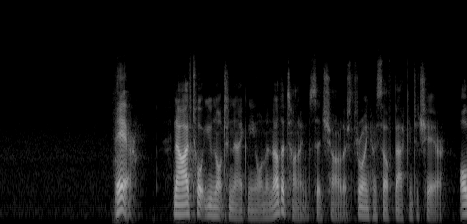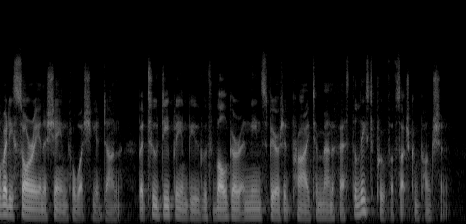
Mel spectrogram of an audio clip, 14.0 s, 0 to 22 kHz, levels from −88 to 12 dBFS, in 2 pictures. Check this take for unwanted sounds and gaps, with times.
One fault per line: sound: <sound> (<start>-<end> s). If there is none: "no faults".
no faults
